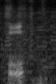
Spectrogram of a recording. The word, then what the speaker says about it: Pau: Pues Pau, crec que es pronuncia Po, és una ciutat bastant gran.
